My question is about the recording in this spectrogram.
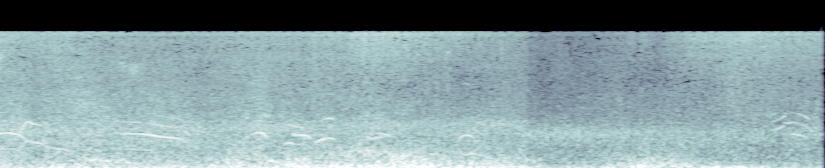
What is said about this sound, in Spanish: Les golpea una ráfaga de viento y nieve.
